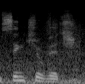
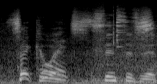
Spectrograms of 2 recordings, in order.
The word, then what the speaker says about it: Sikowitz: Sam Sinkowicz. Sikowitz. Sikowitz. 3 syllables. It's a Scottish name.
